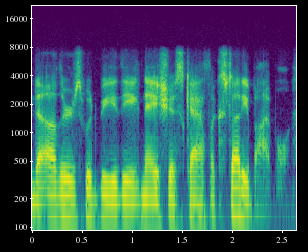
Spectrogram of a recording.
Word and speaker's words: Ignatius: Ignatius.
